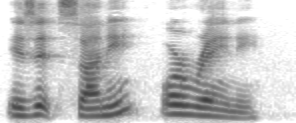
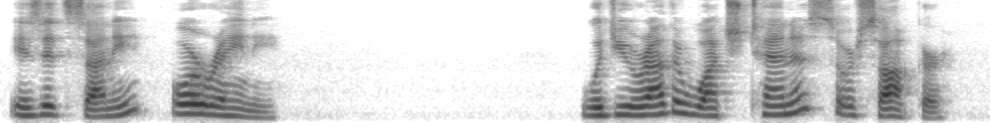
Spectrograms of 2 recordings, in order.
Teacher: the intonation goes up on the first choice and down at the end.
